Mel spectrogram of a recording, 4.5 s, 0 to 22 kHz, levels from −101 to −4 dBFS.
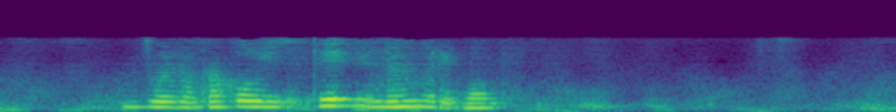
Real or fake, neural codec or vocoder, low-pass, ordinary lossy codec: fake; codec, 44.1 kHz, 0.9 kbps, DAC; 5.4 kHz; MP3, 24 kbps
